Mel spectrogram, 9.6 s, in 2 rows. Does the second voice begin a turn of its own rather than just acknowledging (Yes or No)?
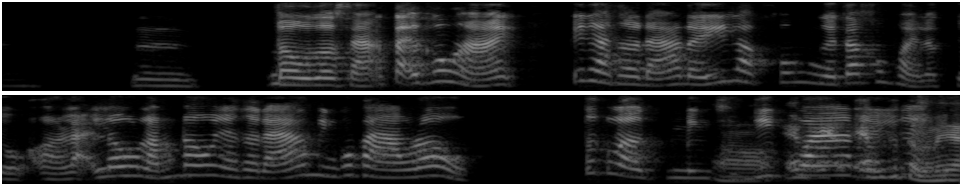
Yes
